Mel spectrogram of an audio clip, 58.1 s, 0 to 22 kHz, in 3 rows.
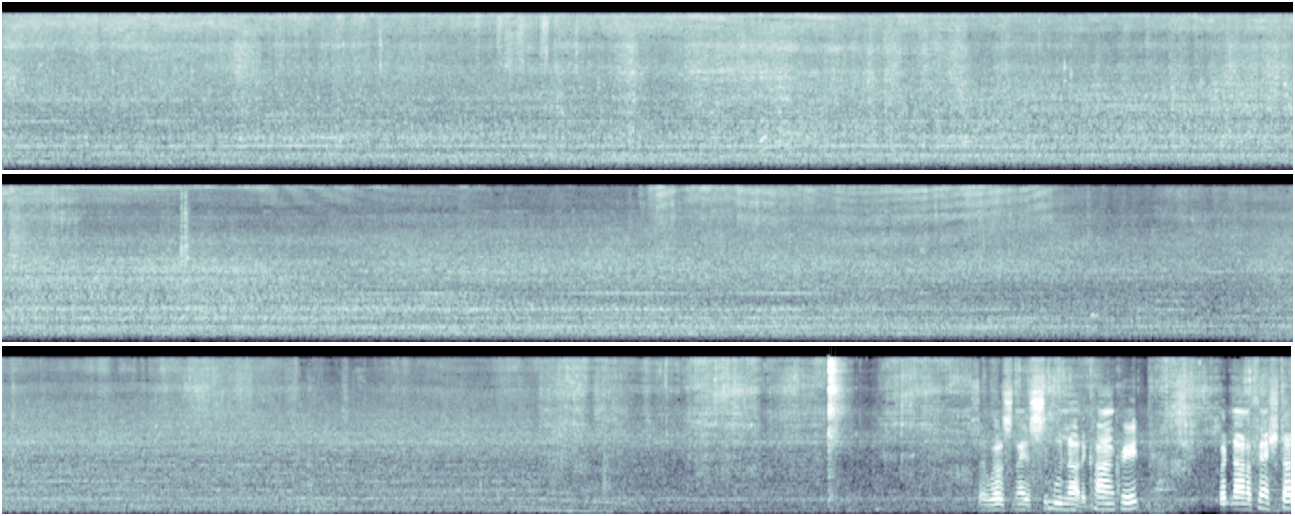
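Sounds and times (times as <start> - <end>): concrete pouring down chute: 0.0 - 20.9, 39.8 - 43.3, 44.6 - 58.0
mixer truck engine running: 0.0 - 58.0
clicks and scrapes: 48.6 - 55.1.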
